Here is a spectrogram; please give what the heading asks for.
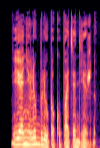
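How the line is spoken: Mumbled. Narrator (Russian): пробормотал Итан

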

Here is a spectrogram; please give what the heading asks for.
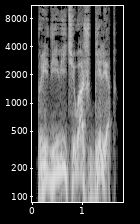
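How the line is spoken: Angry bark. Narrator (Russian): сердито рявкнул он

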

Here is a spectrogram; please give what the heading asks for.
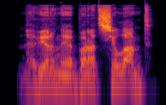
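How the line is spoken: Sullen, through gritted teeth. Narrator (Russian): угрюмо процедил Лекур ординарцу

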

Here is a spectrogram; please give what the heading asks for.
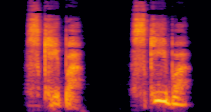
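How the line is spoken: Whisper from behind. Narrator (Russian): сзади послышался шепот

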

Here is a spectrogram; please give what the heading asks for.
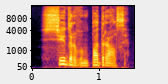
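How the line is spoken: Wary grumble. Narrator (Russian): настороженно буркнул Ричард

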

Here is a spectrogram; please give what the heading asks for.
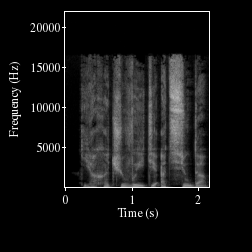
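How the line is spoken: Tearful whisper. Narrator (Russian): прошептала Лусия, отнимая ладони от заплаканного лица

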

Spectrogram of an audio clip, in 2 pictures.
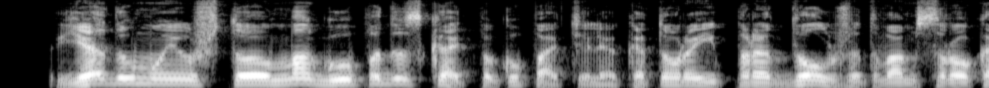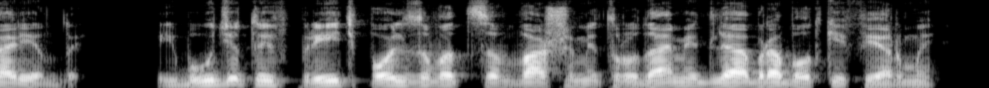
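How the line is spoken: Plain. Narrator (Russian): сказал он

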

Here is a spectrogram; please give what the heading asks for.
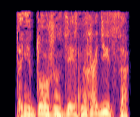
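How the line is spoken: Female hissing. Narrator (Russian): зашипела она

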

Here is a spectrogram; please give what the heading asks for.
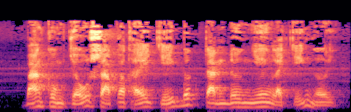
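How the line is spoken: Cold stern voice. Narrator (Vietnamese): Cực Lạc tiên tử chợt trầm sắc diện, giọng lạnh lùng nói

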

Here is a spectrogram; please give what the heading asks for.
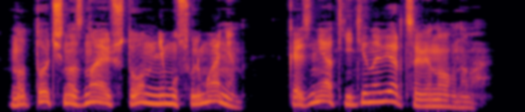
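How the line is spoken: Calm. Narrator (Russian): все так же спокойно проговорил Игорь

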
